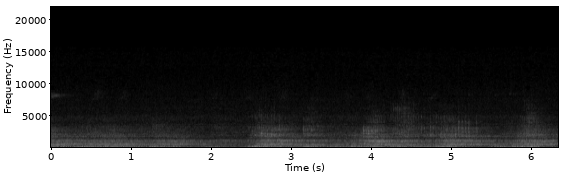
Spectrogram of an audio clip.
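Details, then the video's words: Rutting fallow deer on 22.10.2022, captured on a Canon R6: low, throaty grunting groans in a rhythmic run, louder bursts after a brief pause, over a constant low hum. "DAŇČÍ ŘÍJE / FALLOW DEER RUT"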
